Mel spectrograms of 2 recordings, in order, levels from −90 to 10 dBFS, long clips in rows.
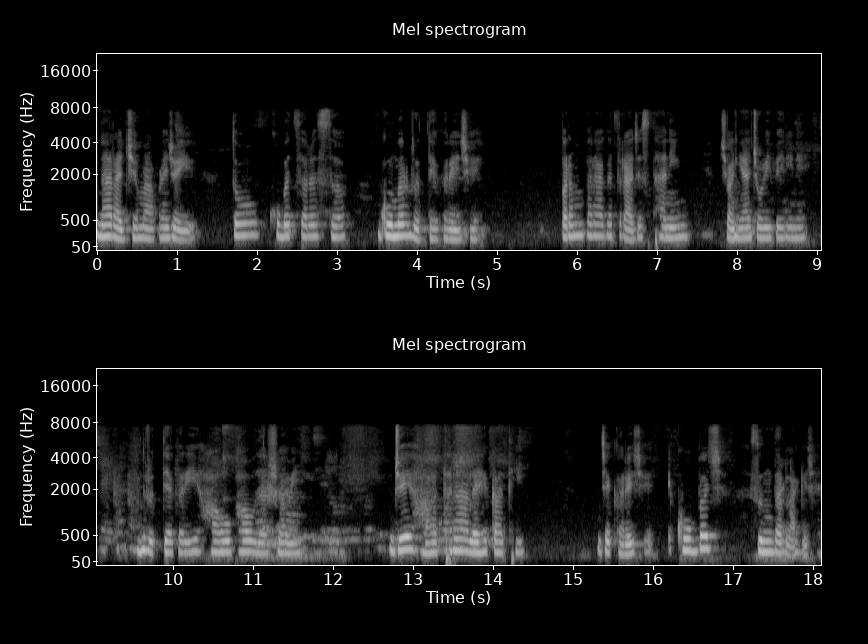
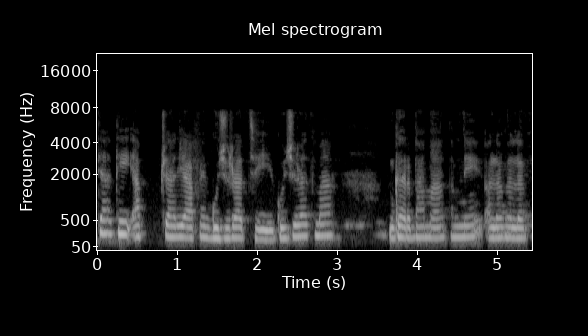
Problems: constant background noise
